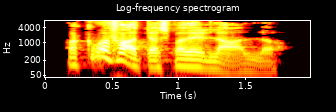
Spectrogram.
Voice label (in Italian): "spadella", vocabolario dialettale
